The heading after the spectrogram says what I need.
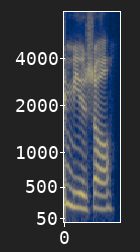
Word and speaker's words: Musil: name correctly um yeah I just say muel um I'm muel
